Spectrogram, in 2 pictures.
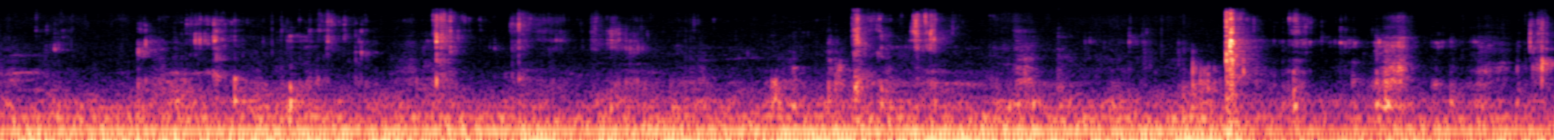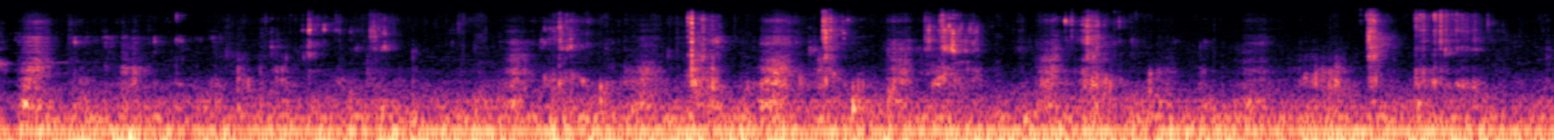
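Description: A person chewing food, with many soft, irregular wet clicks and smacks from the mouth and one sharper click about six seconds in. A steady low hum runs underneath.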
